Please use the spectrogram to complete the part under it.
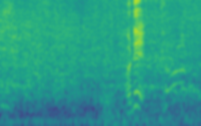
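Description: Flames burst with a loud whoosh.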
